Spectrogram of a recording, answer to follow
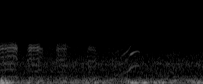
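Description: Canada geese calling: three or four short honks in quick succession at the start, followed by a few thin, rising bird calls about a second in.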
